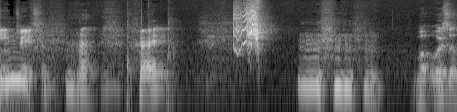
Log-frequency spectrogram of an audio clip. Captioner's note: laughing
